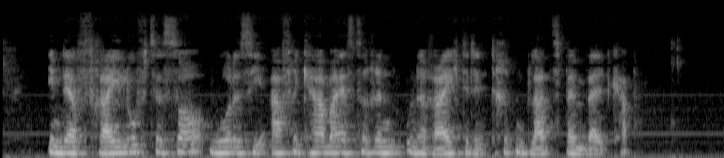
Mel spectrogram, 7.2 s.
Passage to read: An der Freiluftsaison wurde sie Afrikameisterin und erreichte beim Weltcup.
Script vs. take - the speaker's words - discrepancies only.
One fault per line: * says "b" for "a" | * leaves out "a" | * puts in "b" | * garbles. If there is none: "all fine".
* says "In" for "An"
* puts in "den dritten Platz"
